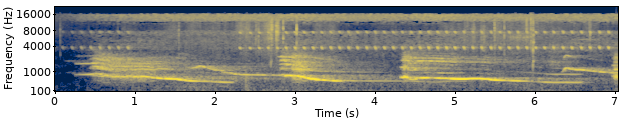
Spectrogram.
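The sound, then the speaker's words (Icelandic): Dingoes howling in a chorus of long, mournful, wavering howls that slide downward in pitch, three or four drawn-out calls overlapping one after another, with a faint steady ticking chirr in the background. “Þetta er nú bara svona spangól, þeir eru, dingóar eru þetta náskildir uh, venjulegum hundum en gelta vist alls ekki uh, jafn mikið en spangóla þess meira.”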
